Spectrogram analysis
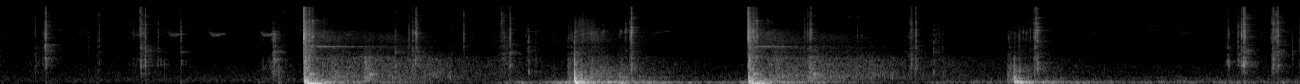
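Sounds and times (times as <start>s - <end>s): small mechanical clicks: 0.0s - 2.0s, 4.0s - 5.5s, 9.0s - 9.6s, 12.2s - 13.0s
heavy thumping gunshots: 5.6s - 6.3s.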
